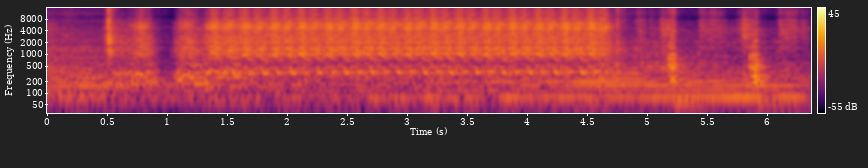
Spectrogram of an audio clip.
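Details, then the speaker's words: Suzuki Carry 1.0 with a carburetor that flooded after a wash, cranked with the accelerator held fully down: the starter cranks several seconds, then the engine catches and runs rough and low; excess fuel causes the hard starting. "Karena apa? Ketika kelebihan bahan bakar otomatis akan susah hidup juga lur."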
